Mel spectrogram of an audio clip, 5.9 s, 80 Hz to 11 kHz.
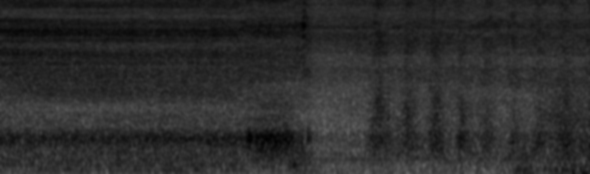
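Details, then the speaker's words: Isomac E-61 espresso machine after full service (descale, backflush, new gaskets and shower screen), steam wand tested: strong steady high hiss, no sputter or pressure drop for three seconds, then tails off; normal steam wand operation. "Now we're going to test the steamer. I think working"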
